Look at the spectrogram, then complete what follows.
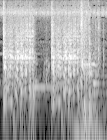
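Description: A car engine cranks with a rapid, rhythmic whirring in two loud bursts separated by a brief pause, never catching or starting because the car is dead. No voices are heard.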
